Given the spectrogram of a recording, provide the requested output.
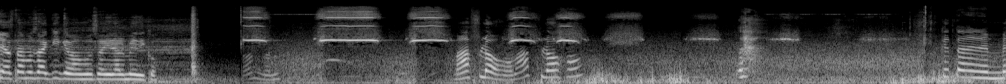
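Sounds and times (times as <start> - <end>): toy whistle blasts: 2.4 - 8.0.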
